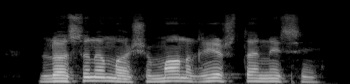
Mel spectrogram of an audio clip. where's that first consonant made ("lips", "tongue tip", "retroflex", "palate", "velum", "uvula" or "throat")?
tongue tip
